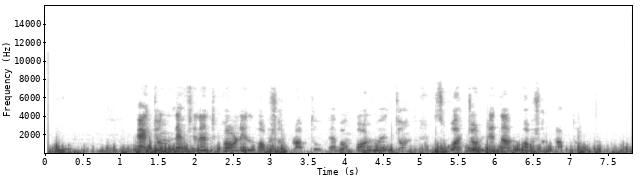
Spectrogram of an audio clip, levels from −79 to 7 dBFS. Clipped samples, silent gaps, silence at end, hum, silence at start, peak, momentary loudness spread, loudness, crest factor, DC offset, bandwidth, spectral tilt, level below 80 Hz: under 0.1%; none; 0 s; none; 0.05 s; -2 dBFS; 12 LU; -19 LUFS; 18 dB; under 0.1%; 7.4 kHz; -8 dB/octave; -34 dBFS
